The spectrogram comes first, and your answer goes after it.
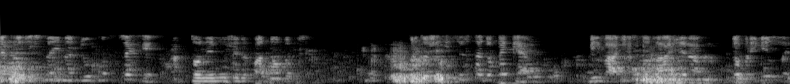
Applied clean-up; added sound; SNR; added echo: classical method WPE with log-MMSE.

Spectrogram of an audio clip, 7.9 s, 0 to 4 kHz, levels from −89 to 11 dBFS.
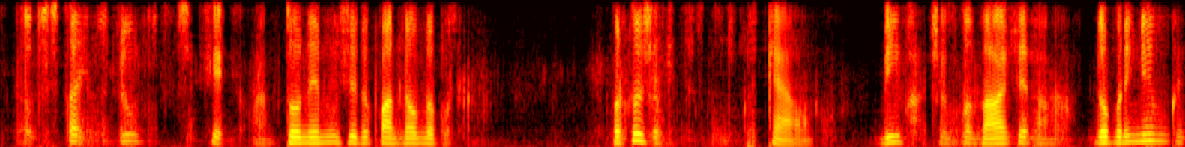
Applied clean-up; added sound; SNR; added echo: neural separator model SepFormer WHAMR!.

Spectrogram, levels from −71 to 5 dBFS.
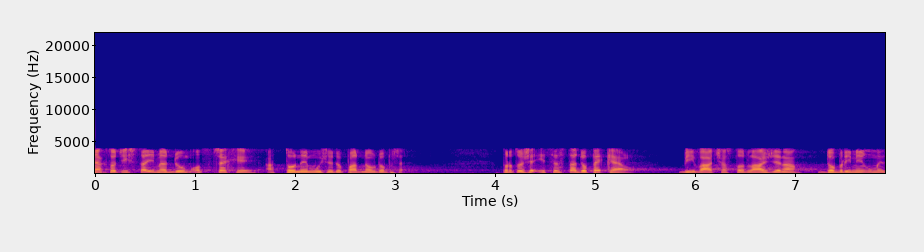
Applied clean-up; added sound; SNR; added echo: none; none; none; none.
